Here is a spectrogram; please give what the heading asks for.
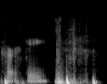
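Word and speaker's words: Circe: He's got one on Cersei Kirke, which is actually pronounced Kirke.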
